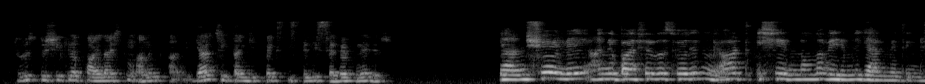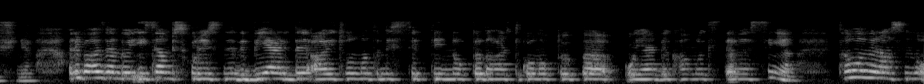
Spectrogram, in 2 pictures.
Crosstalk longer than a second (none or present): none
